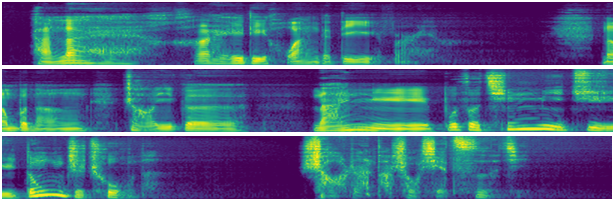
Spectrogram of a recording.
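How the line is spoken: Sighing. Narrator (Chinese): 金满 叹了口气道

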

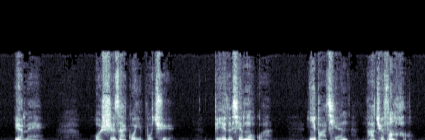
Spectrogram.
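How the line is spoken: Bitter hushed voice. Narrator (Chinese): 美方苦苦一笑，压低嗓门说

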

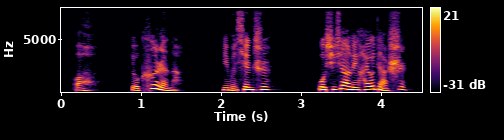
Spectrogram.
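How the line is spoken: Hurried speech. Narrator (Chinese): 他急忙说

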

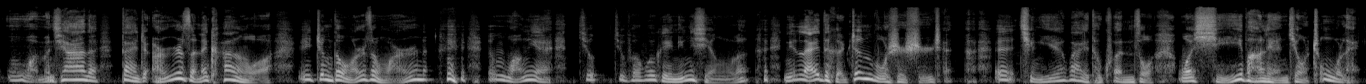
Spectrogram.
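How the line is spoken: Cheerful, respectful. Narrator (Chinese): 纪云 笑着 说道

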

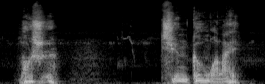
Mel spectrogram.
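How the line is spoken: Low voice. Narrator (Chinese): 高桥次郎低声地说道

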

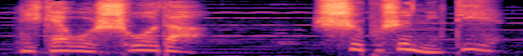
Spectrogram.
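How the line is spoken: Whisper. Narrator (Chinese): 齐菊英 悄声说

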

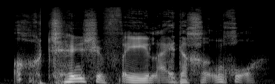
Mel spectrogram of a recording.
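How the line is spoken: Stunned, muttering to himself. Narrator (Chinese): 父亲好像吓呆了，喃喃自语说

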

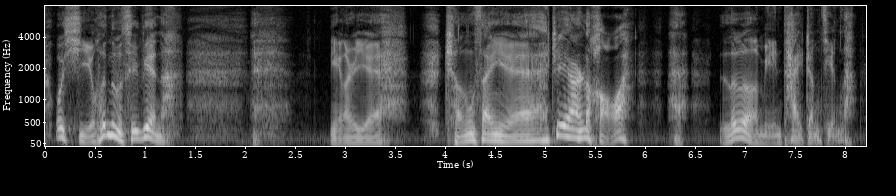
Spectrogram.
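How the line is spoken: Laughing, mumbling mouth full. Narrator (Chinese): 傅恒边吃边笑，口中呜噜不清地说道

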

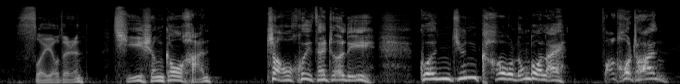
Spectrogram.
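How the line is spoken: Commanding. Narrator (Chinese): 赵惠发令道

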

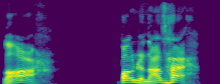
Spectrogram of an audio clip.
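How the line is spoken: Calling out. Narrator (Chinese): 叫瑞丰

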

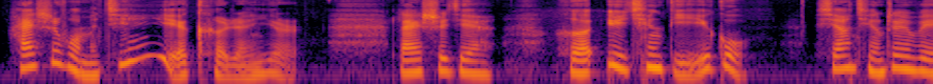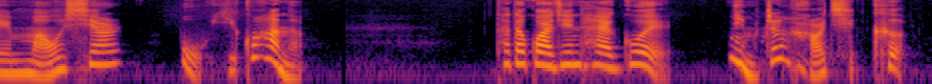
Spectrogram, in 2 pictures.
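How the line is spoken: Laughing. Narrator (Chinese): 玉兰拍手笑道

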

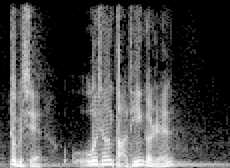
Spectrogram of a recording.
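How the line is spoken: Soft call. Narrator (Chinese): 他轻声地叫住他

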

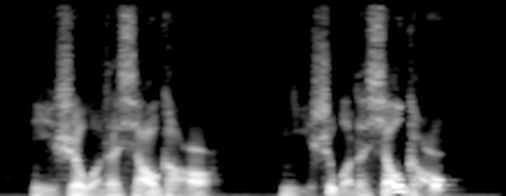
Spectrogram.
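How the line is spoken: Murmured. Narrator (Chinese): 快马 喃喃道

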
